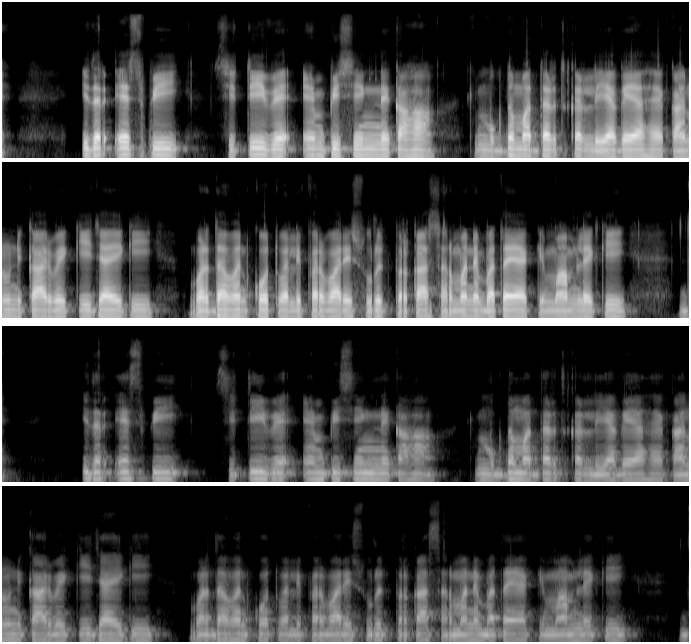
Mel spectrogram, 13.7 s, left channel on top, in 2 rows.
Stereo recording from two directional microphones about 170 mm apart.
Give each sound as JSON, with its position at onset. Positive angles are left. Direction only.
{"t": 0.7, "sound": "speech", "side_deg": 40}
{"t": 4.7, "sound": "speech", "side_deg": 30}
